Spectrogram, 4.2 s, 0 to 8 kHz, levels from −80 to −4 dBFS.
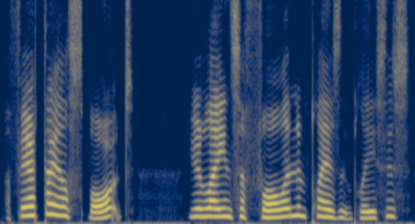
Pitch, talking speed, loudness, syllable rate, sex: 270 Hz, 145 wpm, -17 LUFS, 4.6 syllables/s, female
